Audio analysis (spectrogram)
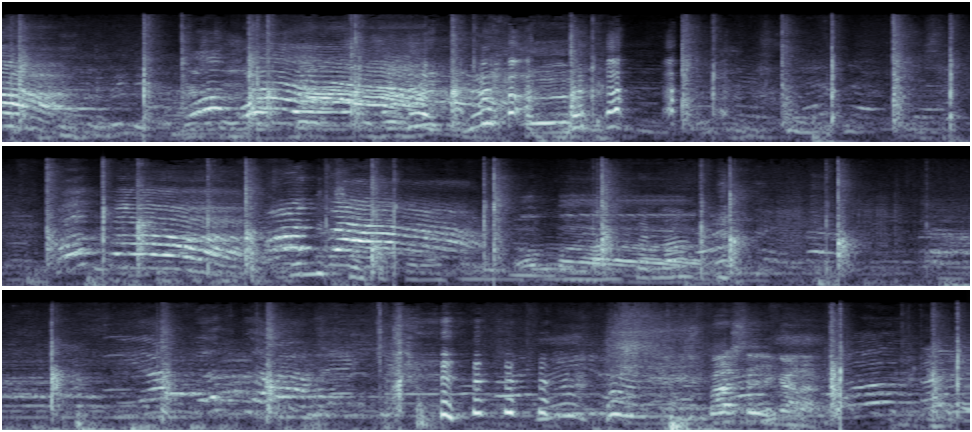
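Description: A crowd at a Greek Independence Day celebration claps in a steady rhythm along with a Greek dance, sharp close hand claps under lively shouting, chatter, children's voices and laughter.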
